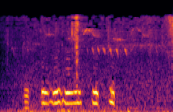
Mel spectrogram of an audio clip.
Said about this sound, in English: Egg-laying hens like these clucking around in suburban Brussels got a leg up from the EU this year with a long-planned ban on battery cages, the wire pens that cram chickens tightly together.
